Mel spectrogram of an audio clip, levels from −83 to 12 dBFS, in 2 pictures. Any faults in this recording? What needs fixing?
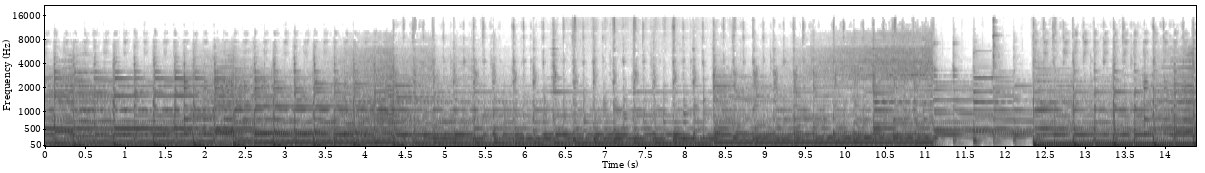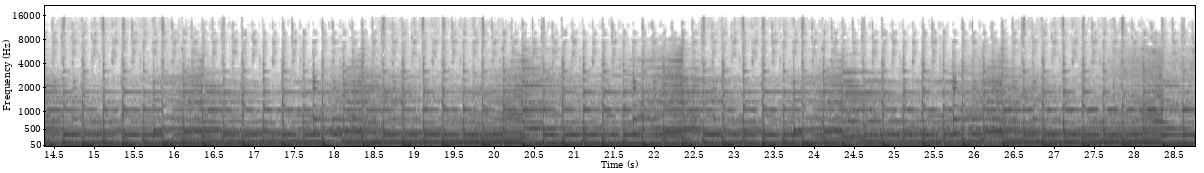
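Nothing to fix: no audible faults anywhere in the clip.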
